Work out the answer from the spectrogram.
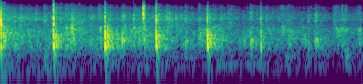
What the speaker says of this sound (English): So one more round of applause for him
